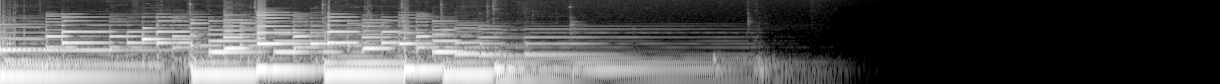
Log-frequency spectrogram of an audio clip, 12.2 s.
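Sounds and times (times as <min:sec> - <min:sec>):
string trio improvising: 0:00.0 - 0:07.6.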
